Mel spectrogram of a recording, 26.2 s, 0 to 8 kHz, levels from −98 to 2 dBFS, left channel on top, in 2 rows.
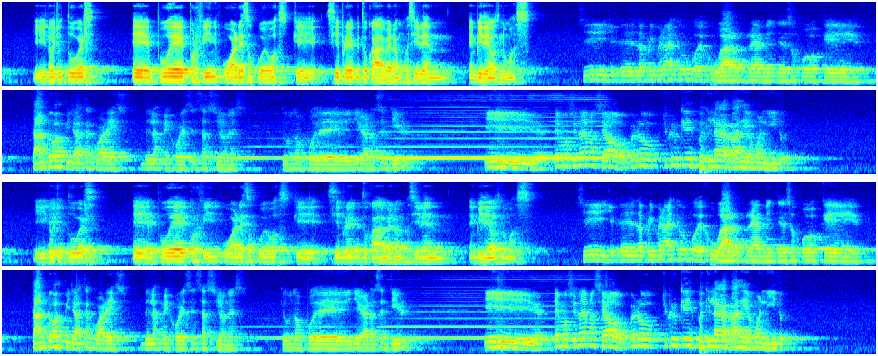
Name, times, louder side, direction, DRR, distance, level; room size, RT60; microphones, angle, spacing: voice 1, 0.5-1.4 2.0-6.7 7.0-7.9, left 5 dB, 60° left, 10 dB, 0.3 m, -29 dB
voice 2, 8.7-12.9 13.6-16.7 17.3-19.2 20.3-24.8, right 2 dB, 25° right, 4 dB, 0.3 m, -36 dB
sound 1, 16.2-22.3, left 10 dB, 85° left, 0.7 m, -43 dB
3.4 x 3.0 x 4.4 m, 1.2 s
head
